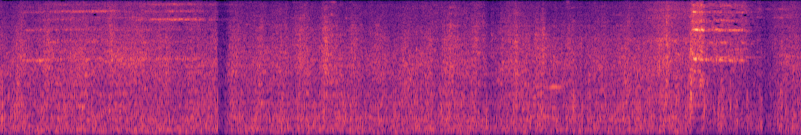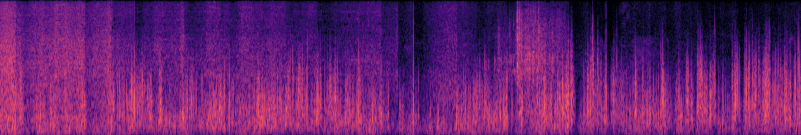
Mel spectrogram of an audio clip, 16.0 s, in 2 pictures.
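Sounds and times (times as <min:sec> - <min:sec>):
train rumbling past: 0:00.0 - 0:15.9
wheels squealing: 0:06.5 - 0:07.6.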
